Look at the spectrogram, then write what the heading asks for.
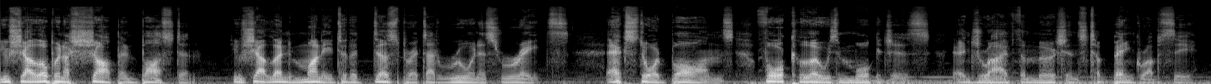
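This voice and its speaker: A man does a put-on character voice, gruff and very deep. He speaks at a fairly slow pace over clear music in the background. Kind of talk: horror narration. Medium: read story. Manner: menacing, grim, commanding.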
